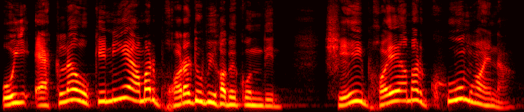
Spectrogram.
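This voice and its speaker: A fretful, complaining aunt from an audio storybook, acted out by a man. The voice sits high and sounds plaintive and dramatic, full of worry over the household. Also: sing-song, measured pace. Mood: anxious complaining. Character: anxious complaining aunt, fretting about her orphaned niece.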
